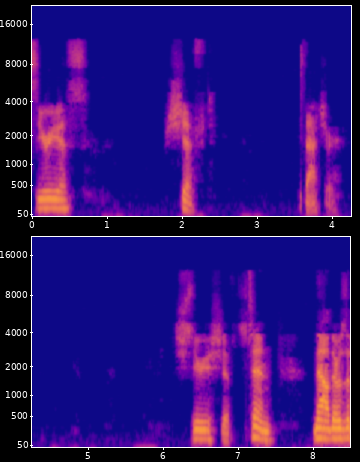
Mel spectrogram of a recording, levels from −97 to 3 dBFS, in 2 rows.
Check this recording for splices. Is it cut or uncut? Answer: cut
